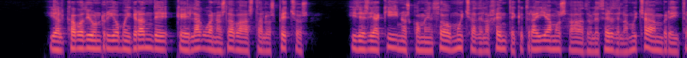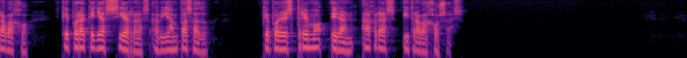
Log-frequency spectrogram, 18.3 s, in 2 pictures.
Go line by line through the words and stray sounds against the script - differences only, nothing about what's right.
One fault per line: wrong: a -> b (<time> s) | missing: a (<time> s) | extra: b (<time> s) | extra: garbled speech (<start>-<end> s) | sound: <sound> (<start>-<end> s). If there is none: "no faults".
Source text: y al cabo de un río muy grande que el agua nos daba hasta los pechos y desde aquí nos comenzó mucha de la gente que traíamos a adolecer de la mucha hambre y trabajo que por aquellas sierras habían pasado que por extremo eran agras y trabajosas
no faults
